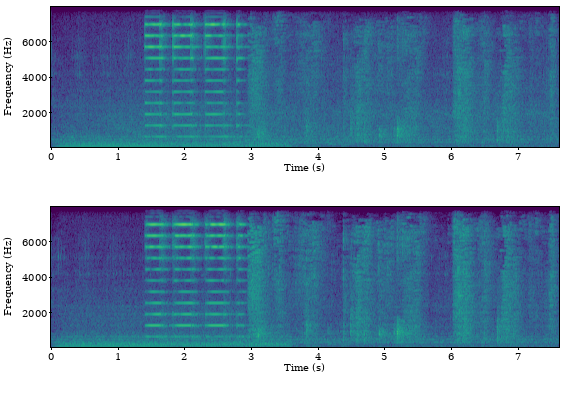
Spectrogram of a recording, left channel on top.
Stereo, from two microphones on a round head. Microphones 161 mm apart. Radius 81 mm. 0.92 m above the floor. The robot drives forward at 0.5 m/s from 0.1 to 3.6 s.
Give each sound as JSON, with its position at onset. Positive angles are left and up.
{"t": 1.4, "sound": "an alarm clock", "side_deg": 85, "distance_m": 1.8}
{"t": 2.9, "sound": "footsteps", "side_deg": -30, "distance_m": 1.5}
